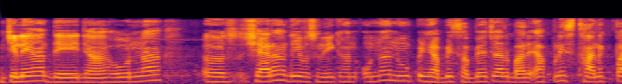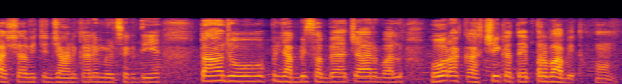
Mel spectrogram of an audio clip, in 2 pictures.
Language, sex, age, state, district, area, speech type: Punjabi, male, 18-30, Punjab, Ludhiana, urban, spontaneous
